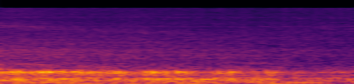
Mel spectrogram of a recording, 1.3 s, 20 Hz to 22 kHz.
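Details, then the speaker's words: N54 BMW 335i just made full bolt-on with ARM catless downpipes, 7.5-inch stepped race intercooler and MHD stage 2+ tune; short throaty rev, deep rumble with turbo audible, no knocks or rattles: normal rev. "But guys, the way this sounds with the catless downpipes sounds so good. You can hear the turbo so much better."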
